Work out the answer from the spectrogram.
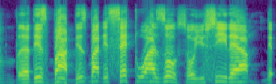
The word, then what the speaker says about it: cet oiseau: is a vowel, and whenever O and an I meets, remember I told you the pronounces, it becomes wa. And since you have to join, you have to say cet oiseau.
